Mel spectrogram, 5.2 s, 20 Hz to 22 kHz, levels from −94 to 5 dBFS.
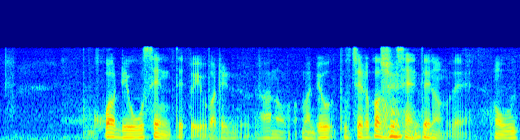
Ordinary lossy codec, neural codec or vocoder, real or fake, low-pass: none; codec, 16 kHz, 0.8 kbps, ZipCodec; fake; 5.4 kHz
